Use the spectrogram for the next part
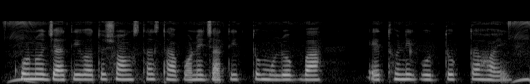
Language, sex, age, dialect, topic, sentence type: Bengali, female, 18-24, Northern/Varendri, banking, statement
